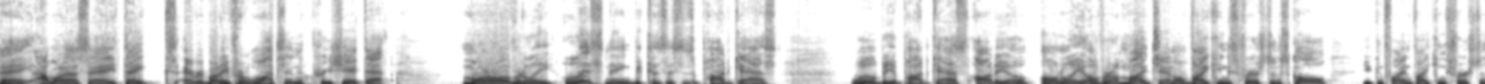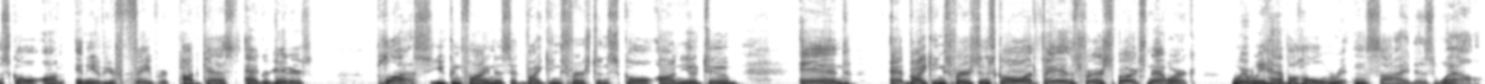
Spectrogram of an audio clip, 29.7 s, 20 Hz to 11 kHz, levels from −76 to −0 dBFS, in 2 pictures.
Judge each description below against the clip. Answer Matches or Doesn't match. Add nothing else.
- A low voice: Doesn't match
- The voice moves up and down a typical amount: Doesn't match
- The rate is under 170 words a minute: Matches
